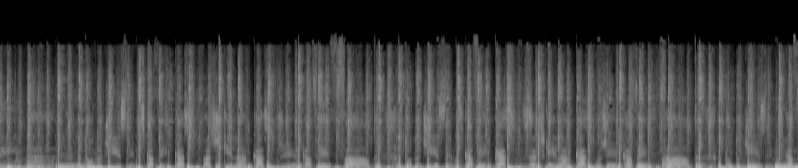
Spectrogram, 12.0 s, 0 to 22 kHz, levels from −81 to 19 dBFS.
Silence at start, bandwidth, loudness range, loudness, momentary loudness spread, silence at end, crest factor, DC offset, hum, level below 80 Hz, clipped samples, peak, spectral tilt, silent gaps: 0 s; 17.5 kHz; 1 LU; -18 LUFS; 4 LU; 0 s; 16 dB; under 0.1%; none; -42 dBFS; under 0.1%; -2 dBFS; -5 dB/octave; none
